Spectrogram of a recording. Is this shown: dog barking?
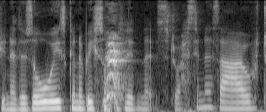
yes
